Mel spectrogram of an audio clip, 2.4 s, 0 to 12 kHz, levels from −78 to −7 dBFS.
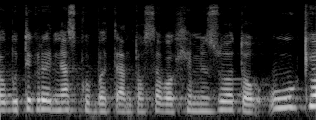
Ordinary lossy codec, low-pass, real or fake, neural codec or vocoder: Opus, 32 kbps; 10.8 kHz; real; none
